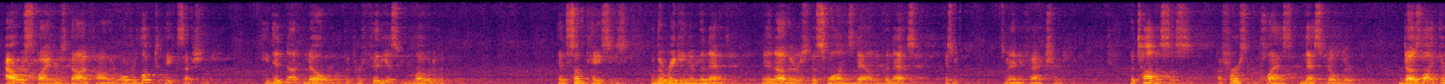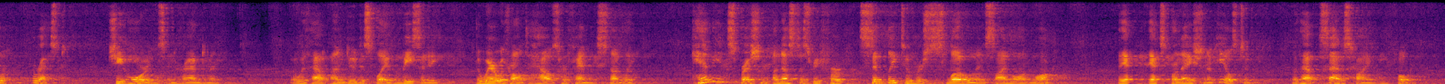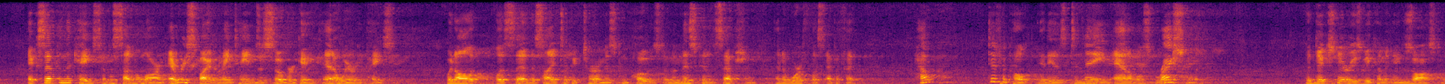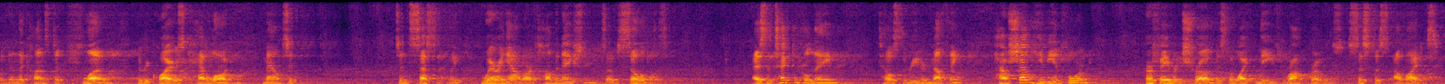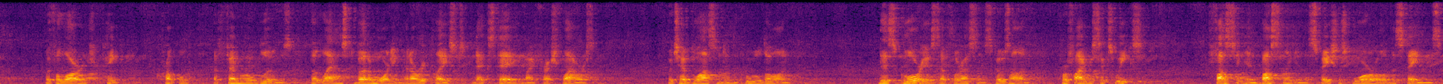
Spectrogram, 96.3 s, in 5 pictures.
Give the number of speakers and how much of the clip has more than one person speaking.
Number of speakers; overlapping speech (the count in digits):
1, no overlap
